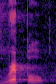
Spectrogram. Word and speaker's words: RPL: see another protocol there called RPL pronounced Ripple in a sensor grid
